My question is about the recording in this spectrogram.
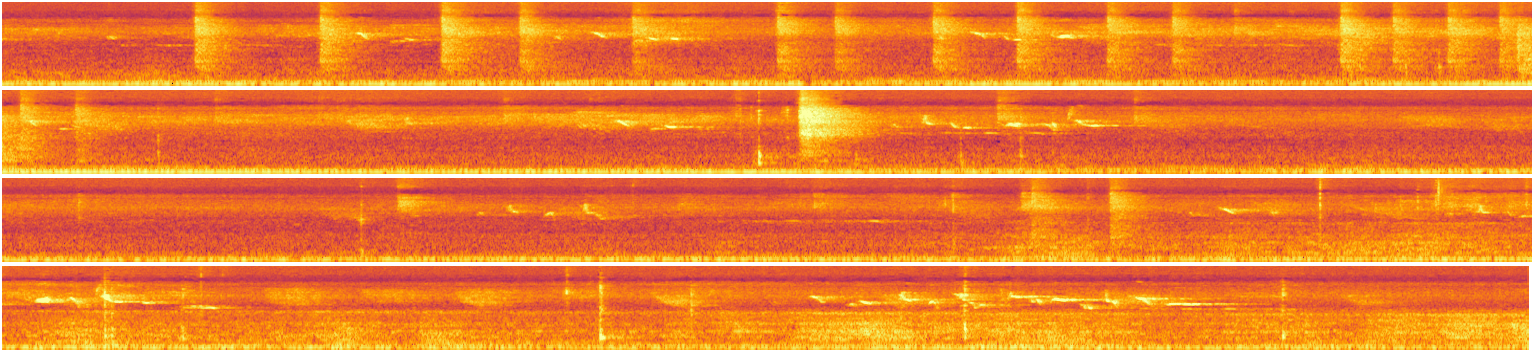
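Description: Faint background birds chirping, scattered short calls that come thicker near the end, over a low steady hum. A run of light clicks sounds through the first several seconds.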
